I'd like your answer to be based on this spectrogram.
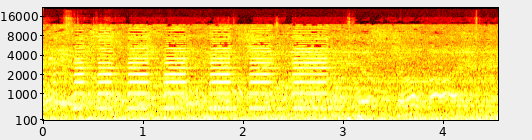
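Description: Car horns honk repeatedly in a rhythmic pattern over loud traffic and crowd noise at an anti-Trudeau protest, with voices mixed into the din.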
